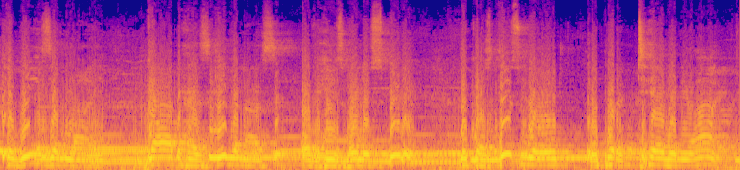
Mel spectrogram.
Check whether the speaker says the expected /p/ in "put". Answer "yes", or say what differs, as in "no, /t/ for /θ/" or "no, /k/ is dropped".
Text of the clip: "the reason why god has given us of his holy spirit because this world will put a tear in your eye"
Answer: yes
